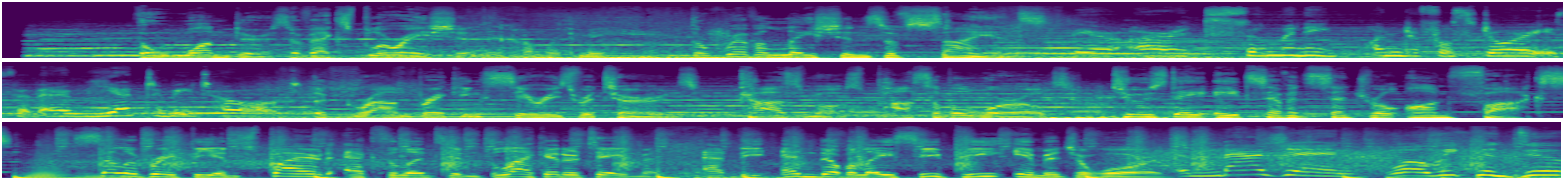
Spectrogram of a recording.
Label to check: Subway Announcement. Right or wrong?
Wrong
